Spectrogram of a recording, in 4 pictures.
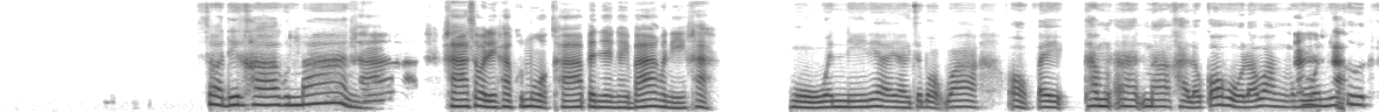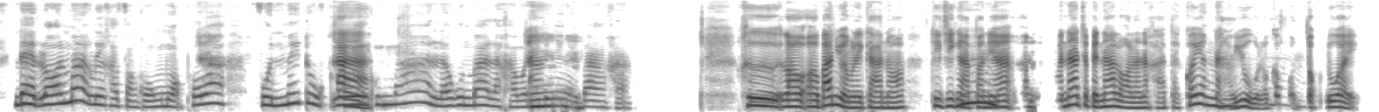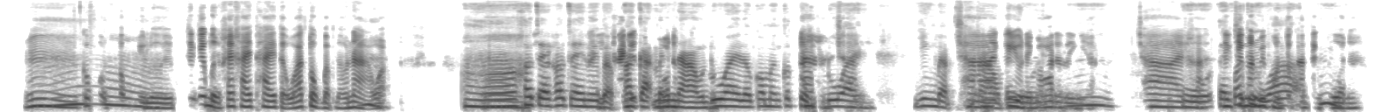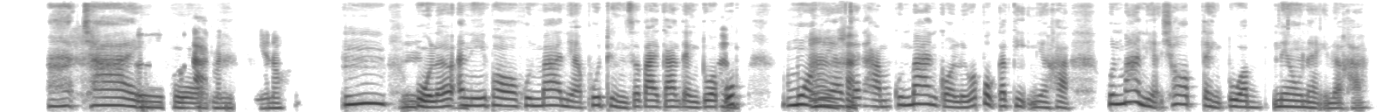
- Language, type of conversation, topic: Thai, unstructured, คุณคิดว่าการแต่งตัวสามารถบอกอะไรเกี่ยวกับตัวคุณได้บ้าง?
- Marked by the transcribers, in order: other background noise; static; distorted speech; other noise; tapping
